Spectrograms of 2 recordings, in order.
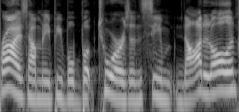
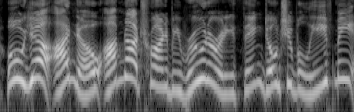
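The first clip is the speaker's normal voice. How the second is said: high, loud protesting at first; insistent stranger; 6 semitones higher, 5 dB louder than usual. Retold or imitated. Stranger insisting to the tour guide, protesting. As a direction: imitate a man who won't stop. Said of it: "he will not stop".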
